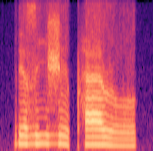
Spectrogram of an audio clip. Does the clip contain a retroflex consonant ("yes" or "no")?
no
